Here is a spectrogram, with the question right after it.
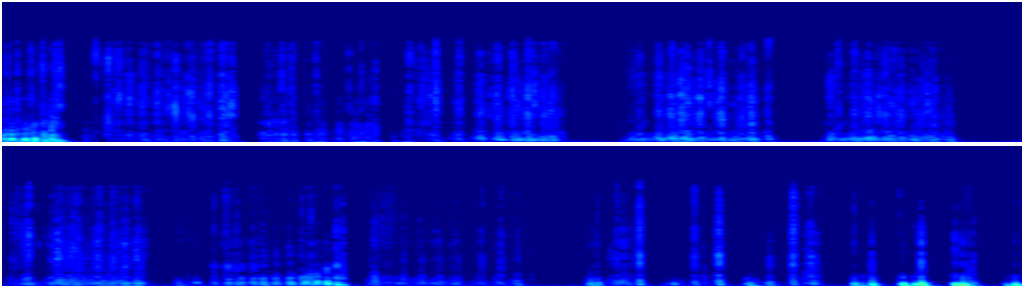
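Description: Fingernails scratch and tap across the lugs of a brown lugged rubber sneaker outsole. Soft, dry scratching comes in bursts separated by short pauses, with a few sharper taps near the end. The overall sound is quiet and textured, spread from low to high frequencies.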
